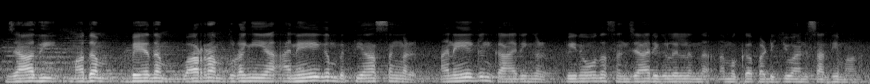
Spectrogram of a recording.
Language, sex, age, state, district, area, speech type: Malayalam, male, 18-30, Kerala, Kottayam, rural, spontaneous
